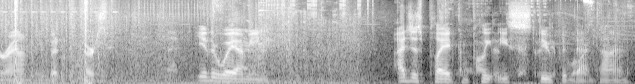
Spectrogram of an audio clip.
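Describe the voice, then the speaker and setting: A man talks over noticeable background noise. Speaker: gaming youtuber. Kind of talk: gameplay commentary. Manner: quiet; casual, halting with fillers.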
